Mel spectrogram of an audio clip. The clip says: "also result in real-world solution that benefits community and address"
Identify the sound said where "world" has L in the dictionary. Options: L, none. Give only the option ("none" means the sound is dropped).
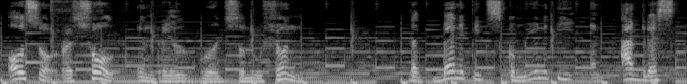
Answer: none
